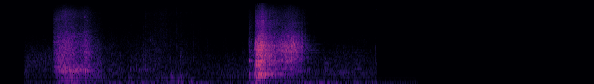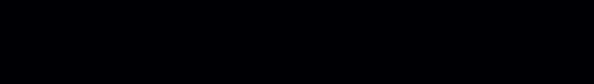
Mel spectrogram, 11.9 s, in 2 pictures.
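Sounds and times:
farm animal snorts: 0:00.5 - 0:01.3.

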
